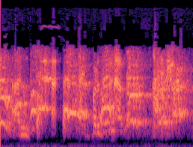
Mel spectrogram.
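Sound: dogs barking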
